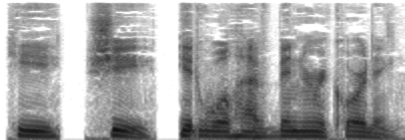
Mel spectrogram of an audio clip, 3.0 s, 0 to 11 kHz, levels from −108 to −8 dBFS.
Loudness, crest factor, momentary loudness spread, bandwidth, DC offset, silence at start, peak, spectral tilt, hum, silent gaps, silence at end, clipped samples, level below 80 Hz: -24 LUFS; 14 dB; 5 LU; 10.5 kHz; under 0.1%; 0.1 s; -8 dBFS; -6 dB/octave; none; none; 0.05 s; under 0.1%; -44 dBFS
